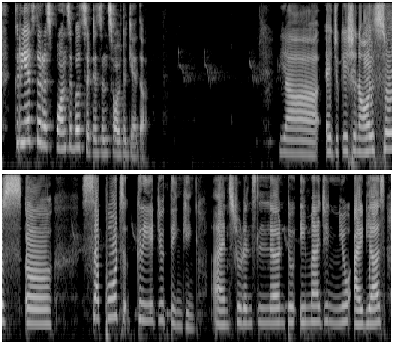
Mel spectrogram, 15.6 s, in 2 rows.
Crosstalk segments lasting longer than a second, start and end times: none

